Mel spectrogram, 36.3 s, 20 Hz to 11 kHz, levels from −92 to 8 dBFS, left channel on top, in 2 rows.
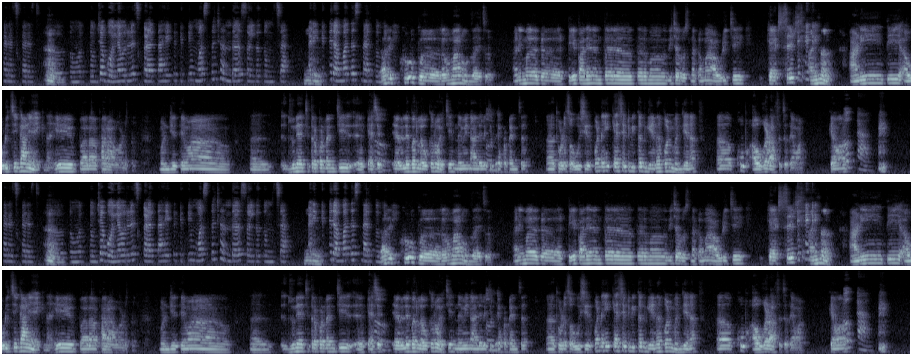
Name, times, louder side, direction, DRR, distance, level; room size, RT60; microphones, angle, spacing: voice 1, 0.0-0.6 0.9-3.3 3.7-4.1 4.3-5.7 6.1-7.9 15.9-16.3 25.5-25.9 27.8-28.1 35.0-35.5, right 1 dB, 85° right, -1 dB, 3.1 m, -42 dB
voice 2, 6.0-6.3 7.5-9.8 10.2-14.8 15.3-16.5 16.9-20.7 21.3-22.7 23.1-28.7 29.0-32.0 32.5-34.2 34.7-35.0 35.7-35.8, equal, 10° left, 1 dB, 1.0 m, -28 dB
4.6 x 4.6 x 2.5 m, 0.28 s
head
